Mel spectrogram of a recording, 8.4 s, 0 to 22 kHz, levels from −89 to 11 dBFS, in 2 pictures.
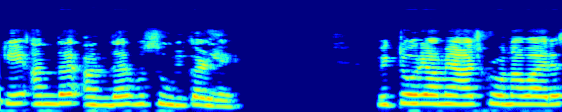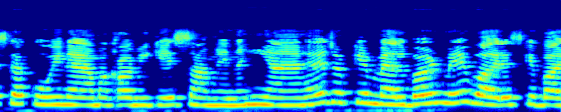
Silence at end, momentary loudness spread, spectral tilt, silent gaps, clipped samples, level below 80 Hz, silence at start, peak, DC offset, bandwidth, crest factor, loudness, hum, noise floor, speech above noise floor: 0 s; 7 LU; -2.5 dB/octave; 1.83-2.48 s, 2.70-2.82 s; under 0.1%; -60 dBFS; 0.05 s; -6 dBFS; under 0.1%; 7.6 kHz; 16 dB; -22 LUFS; none; under -90 dBFS; over 68 dB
